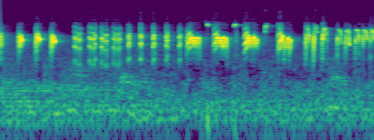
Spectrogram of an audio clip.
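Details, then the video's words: Male black-browed reed warbler in full song: rapid bursts of harsh, buzzy chattering notes, about two or three a second, interspersed with brief sharper whistled accents, continuous throughout. "Masteran Dan Pancingan Bunyi Burung Kerak Basi Alis hitam (SINCHAN) Jantan Gacor"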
